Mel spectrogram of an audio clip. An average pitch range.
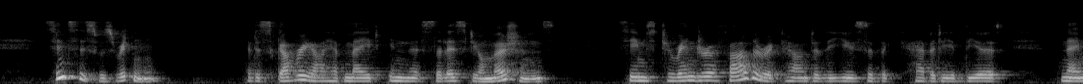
No: narrow, 2.1 semitones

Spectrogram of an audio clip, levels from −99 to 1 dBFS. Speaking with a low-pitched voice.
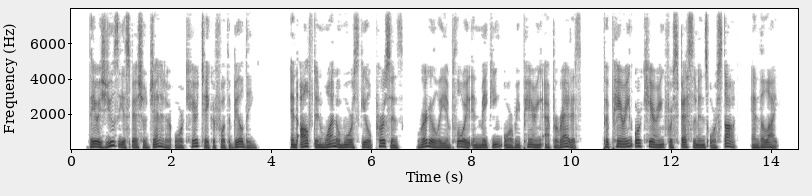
Yes: low, 125 Hz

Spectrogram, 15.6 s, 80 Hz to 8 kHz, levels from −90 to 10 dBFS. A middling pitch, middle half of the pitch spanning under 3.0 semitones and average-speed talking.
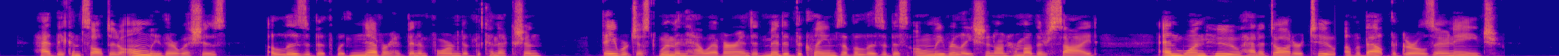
Yes: medium, 175 Hz; narrow, 2.5 semitones; average, 175 wpm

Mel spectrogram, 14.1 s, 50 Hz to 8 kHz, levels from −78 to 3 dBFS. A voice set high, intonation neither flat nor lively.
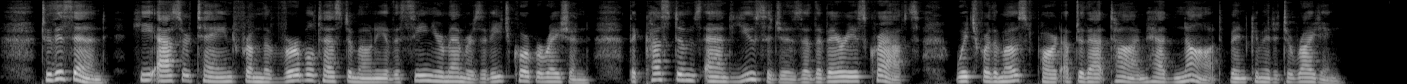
No: medium, 155 Hz; average, 4.8 semitones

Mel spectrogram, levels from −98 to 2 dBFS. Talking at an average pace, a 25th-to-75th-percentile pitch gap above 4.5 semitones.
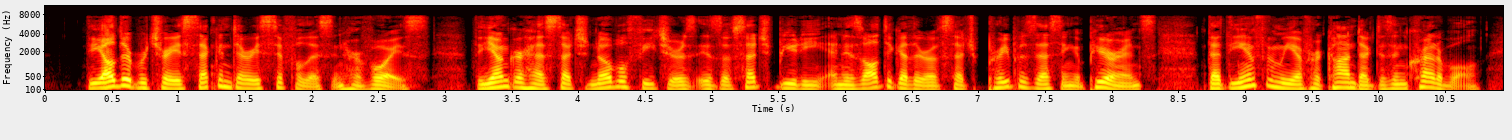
Yes: average, 180 wpm; average, 5.3 semitones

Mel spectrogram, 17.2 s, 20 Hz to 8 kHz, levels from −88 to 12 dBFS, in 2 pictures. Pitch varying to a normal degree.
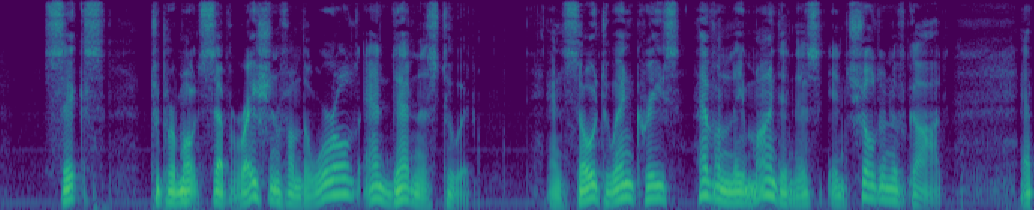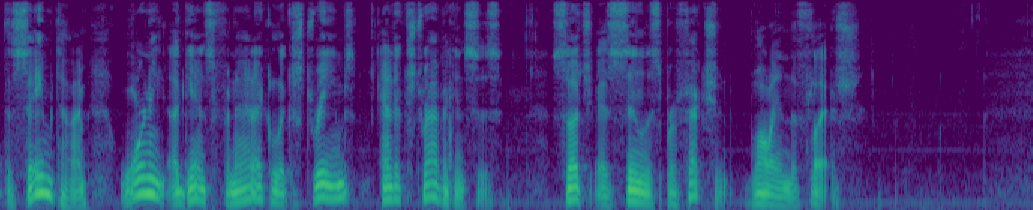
No: wide, 6.6 semitones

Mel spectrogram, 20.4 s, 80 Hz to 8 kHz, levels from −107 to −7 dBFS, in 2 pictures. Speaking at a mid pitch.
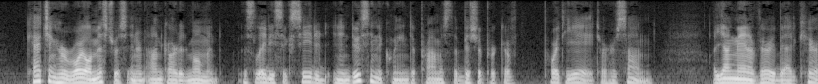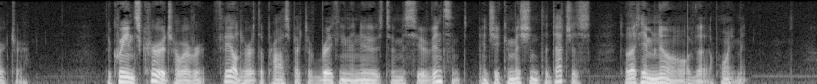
No: low, 100 Hz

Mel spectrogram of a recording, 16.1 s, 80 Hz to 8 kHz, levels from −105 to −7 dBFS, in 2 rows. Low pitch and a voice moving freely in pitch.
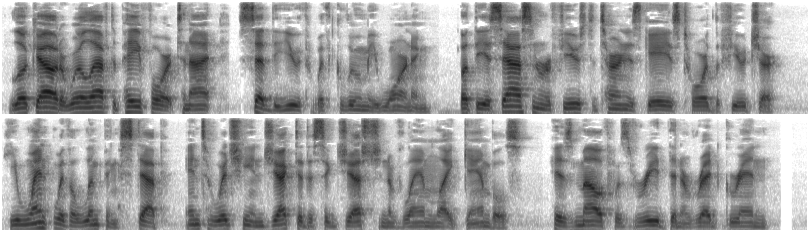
No: low, 105 Hz; average, 3.8 semitones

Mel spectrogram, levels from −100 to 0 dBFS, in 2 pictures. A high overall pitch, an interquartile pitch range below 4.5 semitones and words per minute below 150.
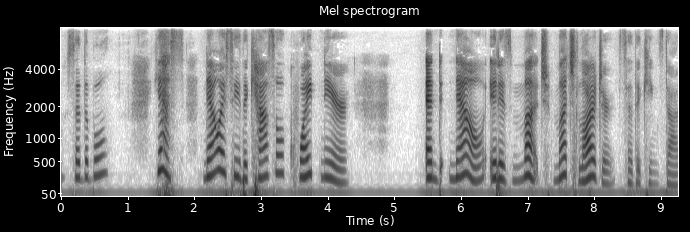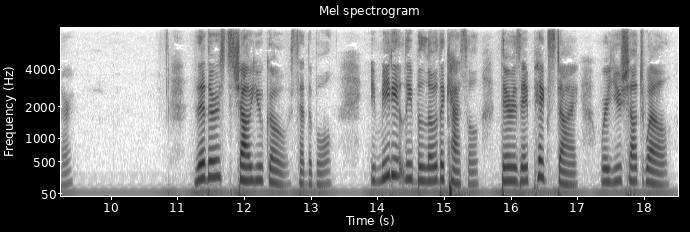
No: high, 215 Hz; wide, 5.6 semitones; slow, 135 wpm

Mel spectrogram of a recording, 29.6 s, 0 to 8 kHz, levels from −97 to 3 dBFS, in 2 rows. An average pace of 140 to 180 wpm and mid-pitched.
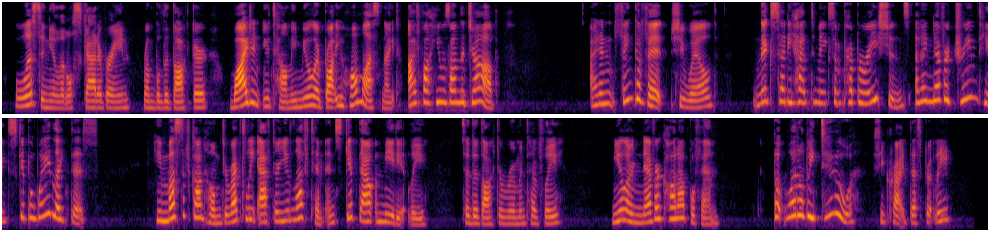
No: average, 165 wpm; high, 245 Hz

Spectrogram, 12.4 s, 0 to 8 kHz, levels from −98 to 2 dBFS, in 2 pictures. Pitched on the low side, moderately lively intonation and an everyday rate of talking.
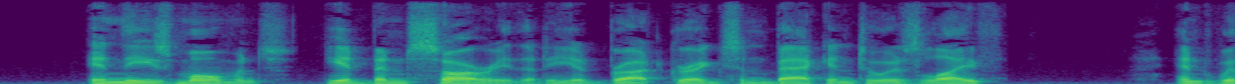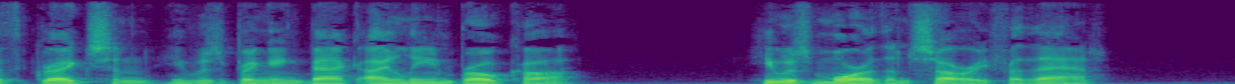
Yes: very low, 95 Hz; average, 4.7 semitones; average, 155 wpm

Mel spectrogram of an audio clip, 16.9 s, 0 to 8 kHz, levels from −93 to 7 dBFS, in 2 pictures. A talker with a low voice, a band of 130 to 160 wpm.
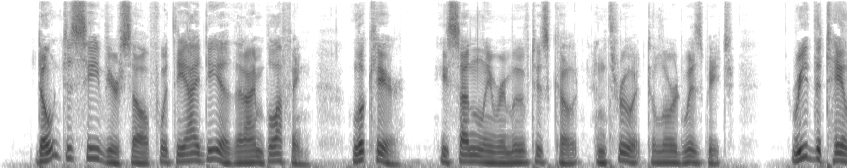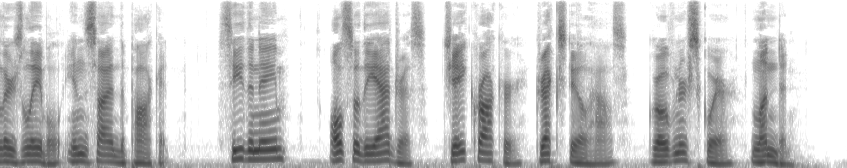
Yes: low, 110 Hz; average, 150 wpm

